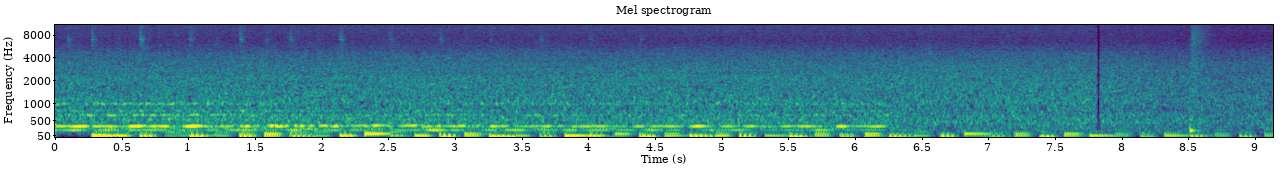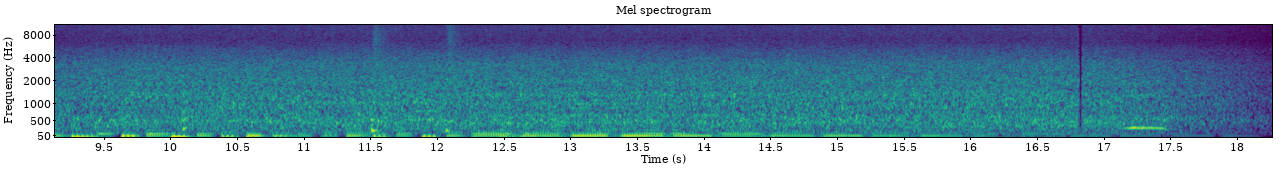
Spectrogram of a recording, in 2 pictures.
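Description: Rushing water of a rocky river, with background music over it. The held music notes stop about six seconds in, and the sound fades out at the very end.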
